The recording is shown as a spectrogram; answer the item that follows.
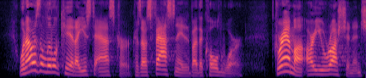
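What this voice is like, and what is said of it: Usual voice. Nothing is said of it.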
